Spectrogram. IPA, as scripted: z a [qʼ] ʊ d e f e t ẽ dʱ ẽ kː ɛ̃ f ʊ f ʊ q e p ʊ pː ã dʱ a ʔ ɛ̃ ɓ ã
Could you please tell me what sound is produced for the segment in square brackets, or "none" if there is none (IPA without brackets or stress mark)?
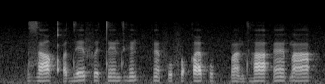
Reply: qʼ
